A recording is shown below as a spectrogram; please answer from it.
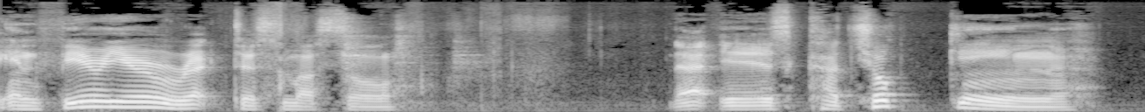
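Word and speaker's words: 下直筋: The first symbol, just like in the last word, it's ka, which means under or below. It's pronounced like that. The second symbol is chok, which means straight. And it's written like this. And it's pronounced chok. Oh, that's the wrong symbol.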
